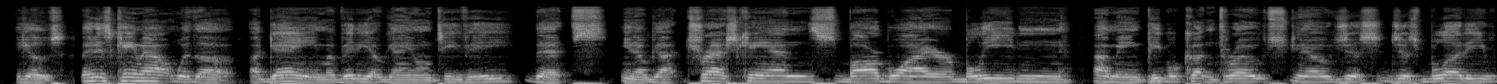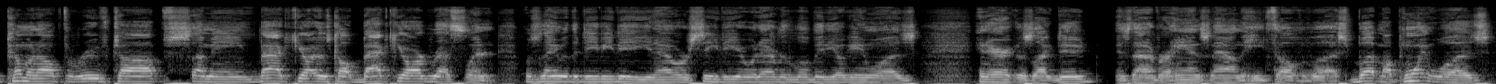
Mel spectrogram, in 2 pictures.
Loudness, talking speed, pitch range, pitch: -23 LUFS, 170 wpm, 110-135 Hz, 125 Hz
